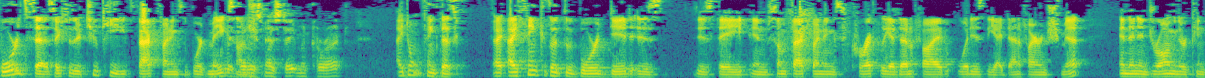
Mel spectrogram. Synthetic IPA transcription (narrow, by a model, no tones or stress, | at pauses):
b̥ɔɹdsɛtzæk̚t͡ʃʉl̩ˠiðə˞tʰʉkʰifæk̚tfãɪ̃ndɪ̃ŋzðəbɔɹd̚meɪks̩ɾɨzmaɪsteɪt̚mə̃nkʰə˞ɛk̚t̚ | aɪdõʊ̃nθɪ̃ŋk̚ðæts | aɪʔaɪθɪ̃ŋk̚ðɨt̪̚ðəbɔɹdɪɾɪz | ɪzðeɪɪ̃nsʌ̃ɱfæk̚tfãɪ̃ndɪ̃ŋz̥kʰə˞ɛk̚tʰˡliaɪdɛ̃ɾ̃ɨfaɪd̚wʌɾɪzðiaɪdɛ̃ɾ̃ɨfaɪə˞ɨ̃nʃmɪɾ | ɨ̃nðɨ̃nɨ̃ndɹɔɪ̃ŋðə˞kʰɨ̃n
